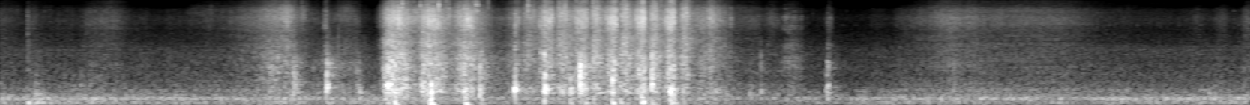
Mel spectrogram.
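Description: Dry salt grains rattling and scraping inside a glass jar as they are mixed, a dense clatter of tiny ticks lasting about two seconds midway through.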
